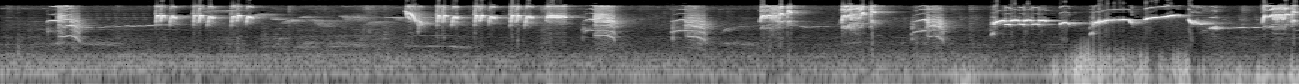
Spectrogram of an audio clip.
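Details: Rich varied song of a white-rumped shama, used as a master recording to train kept birds: bursts of sharp sweeping chips and harsh buzzy notes, then a run of clear rising whistles near the end, with a low rumble behind.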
